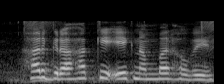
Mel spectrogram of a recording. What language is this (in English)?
Bhojpuri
